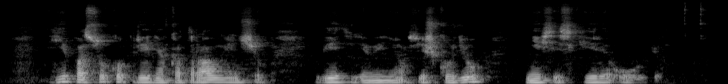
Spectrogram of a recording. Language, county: Lithuanian, Šiauliai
